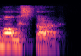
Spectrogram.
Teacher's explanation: Na verdade, eu pronuncio como U. Eu não pronuncio como L.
